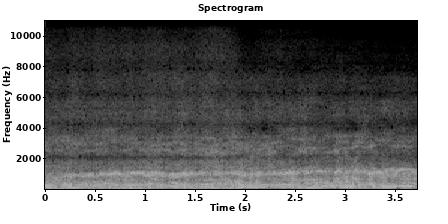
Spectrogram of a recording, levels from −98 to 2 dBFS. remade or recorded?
remade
